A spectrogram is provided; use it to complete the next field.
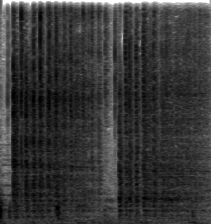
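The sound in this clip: Dice rolled for a tabletop sabacc game, three green dice each, making two bursts of rapid clattering clicks that tumble and settle. The second burst begins midway through.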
